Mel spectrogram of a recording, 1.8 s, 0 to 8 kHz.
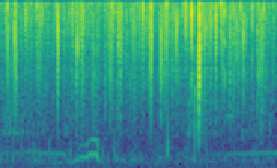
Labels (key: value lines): label: biophony, cascading saw
recorder: SoundTrap 600 or HydroMoth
